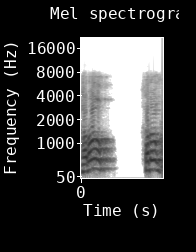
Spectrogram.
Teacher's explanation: ওরা হচ্ছে অল্পপ্রাণটাকে মহাপ্রাণ করে ফেললো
